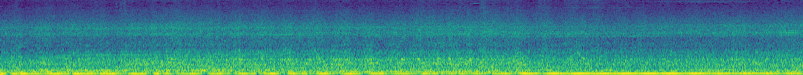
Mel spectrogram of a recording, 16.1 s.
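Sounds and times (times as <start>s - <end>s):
train rumbling in tunnel: 0.0s - 16.0s.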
